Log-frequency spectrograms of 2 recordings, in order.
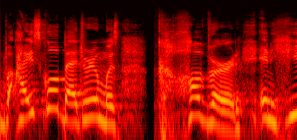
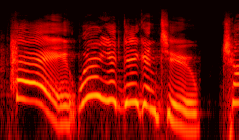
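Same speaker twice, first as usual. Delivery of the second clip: high called-out question; childhood call-out; 13 semitones higher than usual. Retold or imitated. Calling to friends from a dug hole. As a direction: call across the yard like a kid. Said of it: "yell out to them".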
